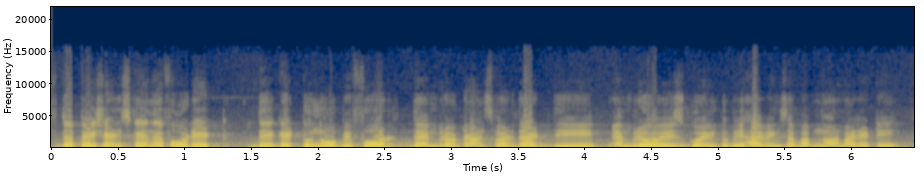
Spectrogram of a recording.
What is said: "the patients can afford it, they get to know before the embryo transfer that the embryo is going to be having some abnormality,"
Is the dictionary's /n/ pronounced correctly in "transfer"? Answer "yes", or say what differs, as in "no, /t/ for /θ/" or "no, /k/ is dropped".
yes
